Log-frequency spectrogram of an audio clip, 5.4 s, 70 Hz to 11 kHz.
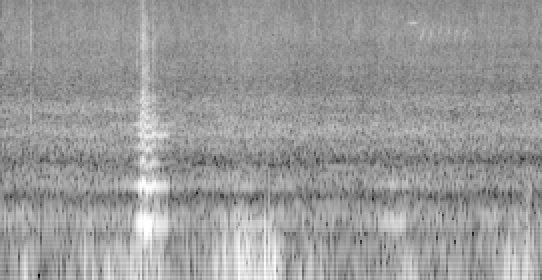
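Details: Bees dying after plant-protection pesticide treatments, 7 May 2017: a short, low, humming buzz swells and fades near one and a half seconds, a fainter buzz follows near four seconds, over low rumbling background noise.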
